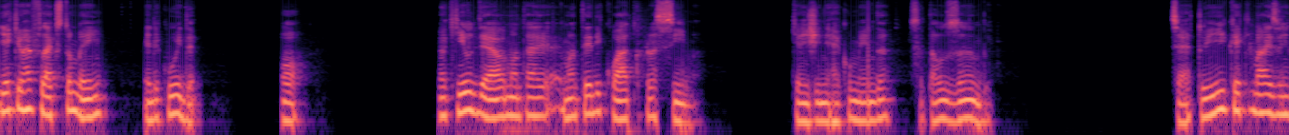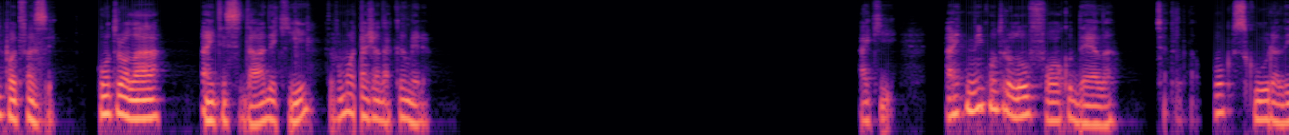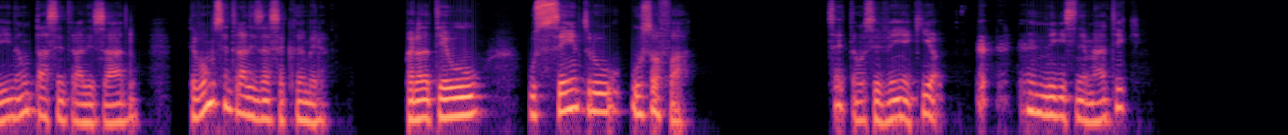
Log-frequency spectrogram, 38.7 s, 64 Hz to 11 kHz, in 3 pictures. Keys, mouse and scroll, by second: 0.2 click, 1.0 click, 1.7-3.9 drag, 4.2 click, 8.1-15.2 right drag, 12.2-15.2 middle drag, 15.4 right click, 16.6 click, 18.5 right click, 19.8 click, 35.2 click, 36.5 click.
